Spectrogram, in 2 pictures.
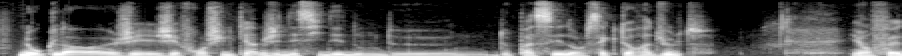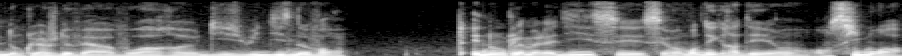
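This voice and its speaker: A man's speech, set against noticeable background noise, keeps a moderate pace and shows ordinary pitch variation. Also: fairly low pitch for a man. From eastern France, near Besançon. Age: 20s. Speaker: lung transplant patient. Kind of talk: testimony. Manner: halting, many hesitations.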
